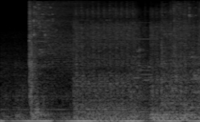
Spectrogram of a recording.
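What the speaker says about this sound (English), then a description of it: "There are gunshots fired." Gunfire in the tactical shooter game Rainbow Six Siege during a collegiate esports match, a sudden loud burst of rapid shots followed by sustained firing and a second burst, with commentary likely underneath.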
